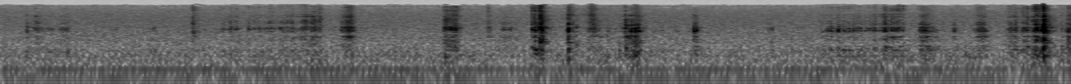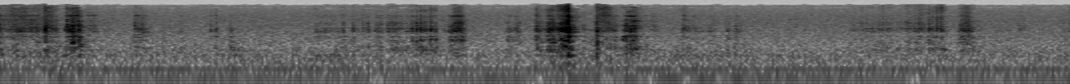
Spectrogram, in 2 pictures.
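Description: Small craft scissors snipping short slits into paper along its fold lines: quiet, in several short runs of snips with pauses between.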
